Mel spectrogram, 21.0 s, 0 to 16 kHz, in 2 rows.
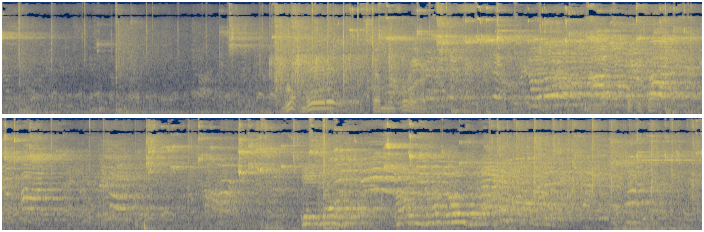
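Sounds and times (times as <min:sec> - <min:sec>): sneakers squeaking on hardwood: 0:03.2 - 0:03.9, 0:05.1 - 0:11.2, 0:12.4 - 0:17.7, 0:19.8 - 0:21.0
players and spectators shouting: 0:15.0 - 0:20.5
basketball bouncing: 0:15.2 - 0:15.7.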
